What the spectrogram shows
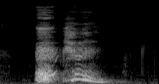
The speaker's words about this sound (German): Also wenn man sich räuspert, kann man sagen, das ist ein Abräuspern und Räuspern ist eine effektive Strategie, um schleimlos zu werden.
